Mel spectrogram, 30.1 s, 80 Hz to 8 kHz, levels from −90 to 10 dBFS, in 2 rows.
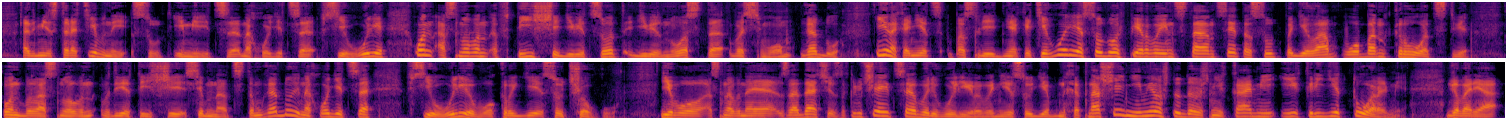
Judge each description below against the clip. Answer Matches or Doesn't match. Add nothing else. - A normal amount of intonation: Doesn't match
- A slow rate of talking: Matches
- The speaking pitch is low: Matches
